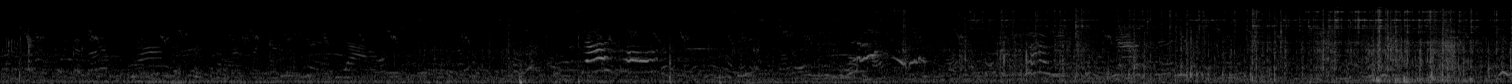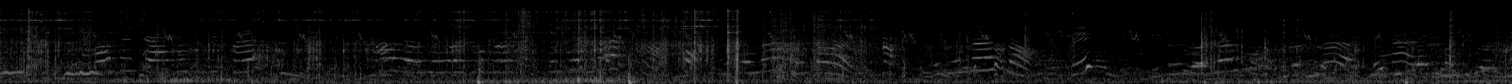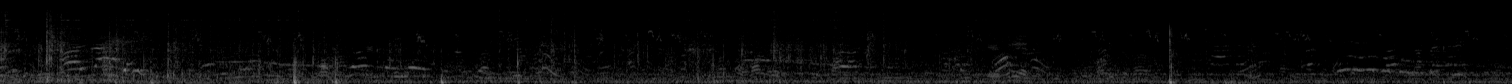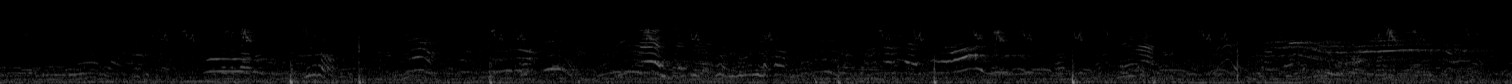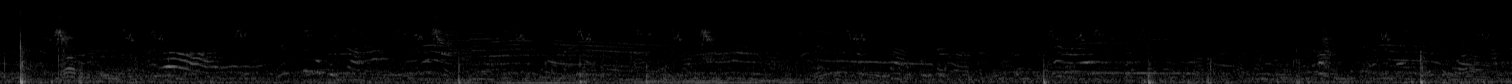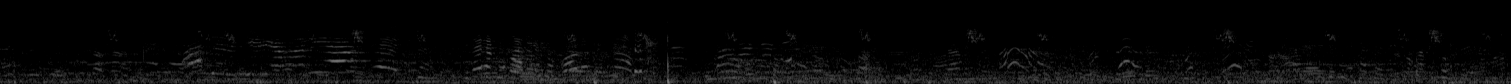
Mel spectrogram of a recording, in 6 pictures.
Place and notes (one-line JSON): {"title": "Ικονίου, Λυκούργου Θρακός και, Ξάνθη, Ελλάδα - Park Megas Alexandros/ Πάρκο Μέγας Αλέξανδρος- 12:30", "date": "2020-05-12 12:30:00", "description": "Kids playing, people talking distant.", "latitude": "41.14", "longitude": "24.89", "altitude": "72", "timezone": "Europe/Athens"}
